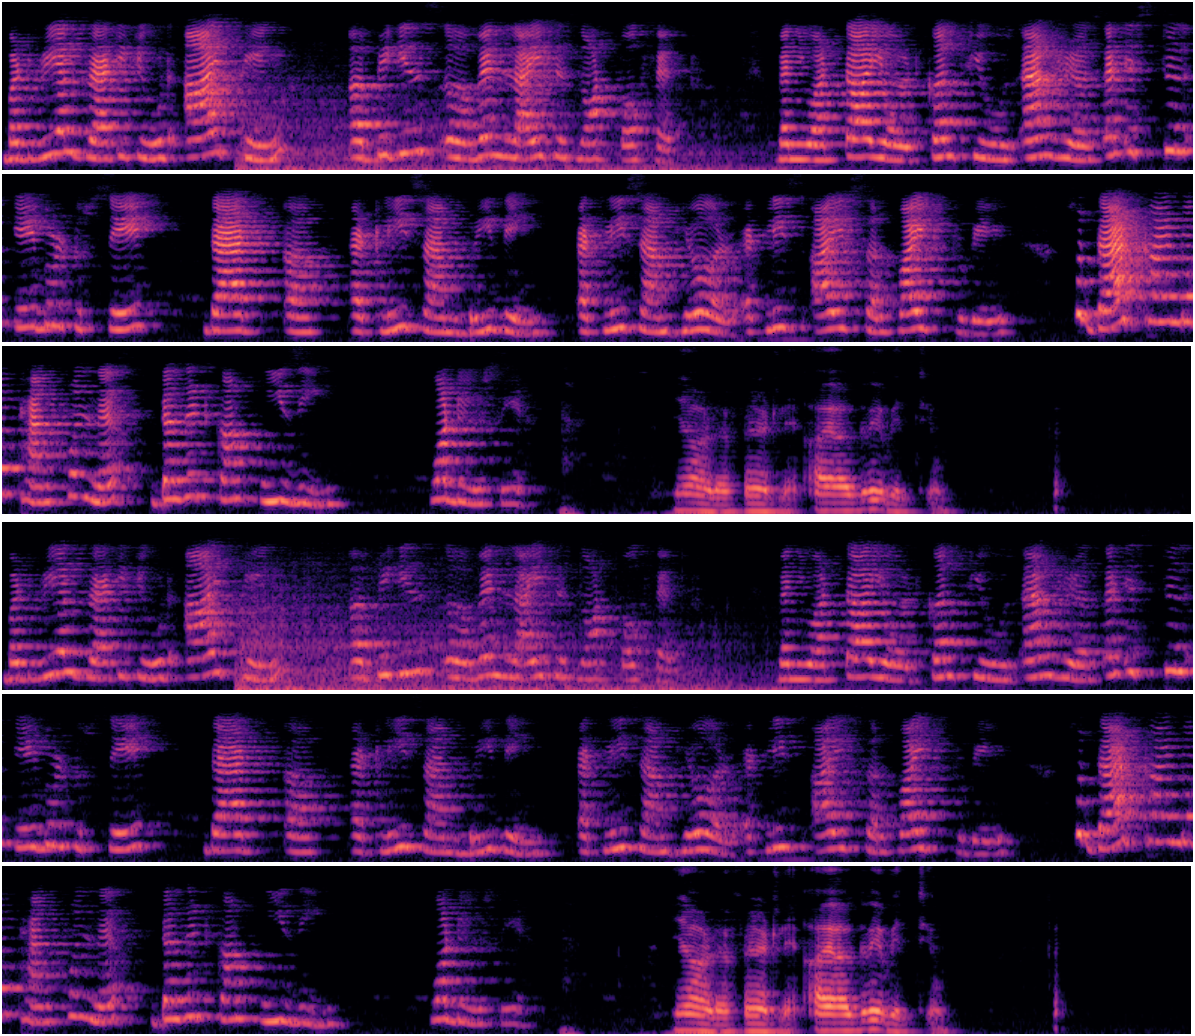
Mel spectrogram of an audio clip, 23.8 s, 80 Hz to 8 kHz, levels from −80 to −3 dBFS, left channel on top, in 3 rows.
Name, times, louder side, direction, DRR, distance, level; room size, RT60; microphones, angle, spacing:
voice 1, 0.0-2.0 2.3-4.6 5.2-9.0 9.3-14.7 15.1-18.2 18.7-19.7, left 5 dB, 55° left, 0.7 m, -27 dB
Boom, 1.5-6.3 6.5-6.6 7.8-7.9, right 3 dB, 90° right, 0.7 m, -38 dB
voice 2, 20.4-22.2, right 4 dB, 45° right, 0.5 m, -25 dB
4.2 x 3.9 x 2.2 m
head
